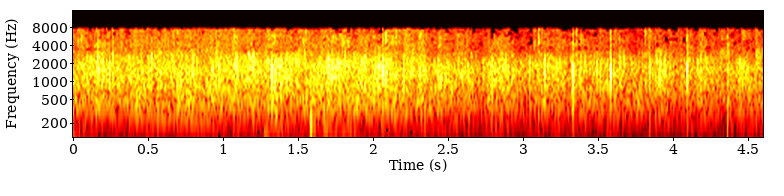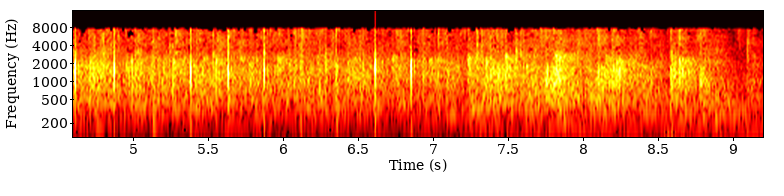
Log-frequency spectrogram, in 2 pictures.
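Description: A room full of people claps steadily and continuously for several seconds, a dense wash of overlapping handclaps with a few sharper individual claps standing out near the front.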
